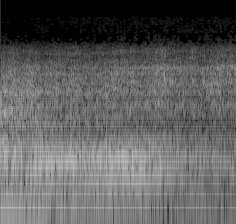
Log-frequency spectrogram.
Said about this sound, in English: Stand back, honey. The bus is coming by. Might splash mud on us. He's coming awfully fast for a wet night.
